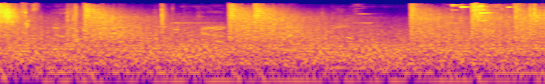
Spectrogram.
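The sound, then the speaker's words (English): Loud, relentless gunfire from a Michael Mann film sequence, custom-made rather than stock gun sounds, echoing in a tunnel: rapid overlapping shots blur into a continuous booming roar, with sharper bursts cutting through every second or so. “Great gun sound work in the tunnel.”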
